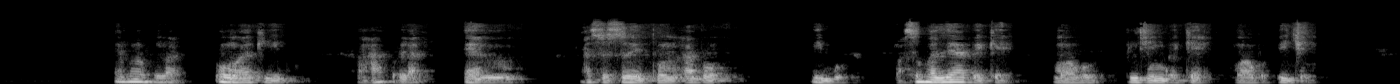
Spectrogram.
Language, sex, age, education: Igbo, male, 15-29, tertiary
